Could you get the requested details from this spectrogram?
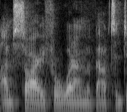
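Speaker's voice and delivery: imitated flat, monotonous, deadpan delivery. Speaker retells a cryptic phone call received at work, imitating a flat deadpan tone. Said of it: "monotonous deadpan tone in her voice".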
